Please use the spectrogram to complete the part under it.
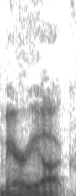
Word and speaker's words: Marriott: The Marriott team says that if you're pronouncing Marriott correctly, it should rhyme with chariot. – So Marriott. – Most people seem to pronounce it with a hard ot, like otter, like Marriott. Like what did I say, right? – Mm-hmm.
